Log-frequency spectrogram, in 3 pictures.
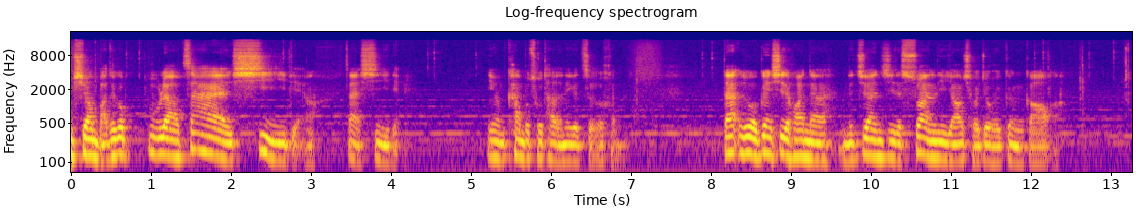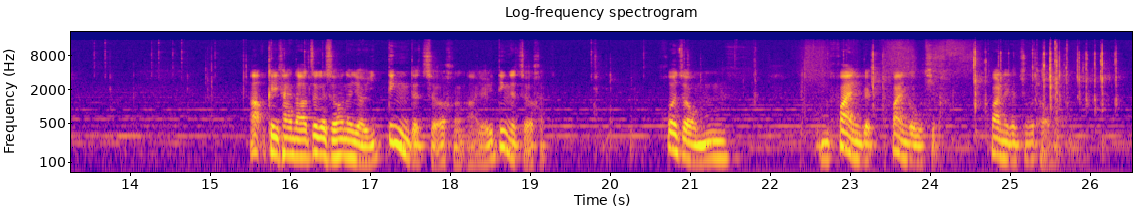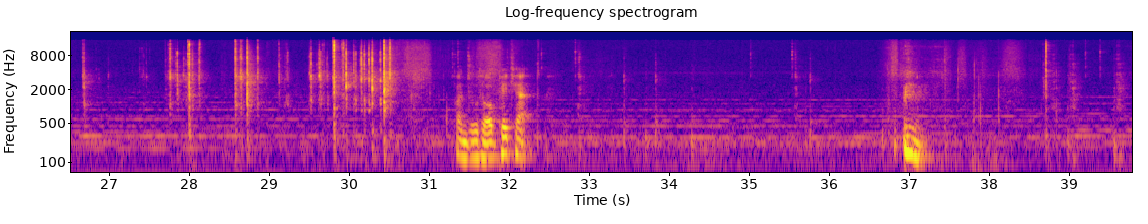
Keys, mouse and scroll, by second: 13.3 space, 15.0-16.6 space, 18.3-21.8 space, 23.2 Delete, 24.5 Tab, 24.8-30.9 typing.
